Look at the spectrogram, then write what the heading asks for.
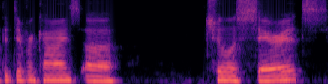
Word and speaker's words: chelicerates: And then so going into like the different kinds, chelicerates, how do you say it?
